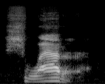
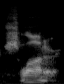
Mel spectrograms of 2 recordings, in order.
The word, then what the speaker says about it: Schlatter: I always say it's like a, like it rhymes with otter, so it kind of sounds like a Jewish otter, Schlatter.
